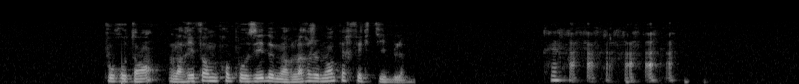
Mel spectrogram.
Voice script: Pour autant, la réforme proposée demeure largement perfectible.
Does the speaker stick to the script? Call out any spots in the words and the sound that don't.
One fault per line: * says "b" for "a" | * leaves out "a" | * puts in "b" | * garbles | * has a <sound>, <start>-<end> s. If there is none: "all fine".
* has a laugh, 5.4-6.9 s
